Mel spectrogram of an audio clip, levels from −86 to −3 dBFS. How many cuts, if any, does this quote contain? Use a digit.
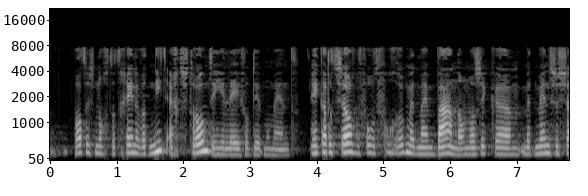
0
